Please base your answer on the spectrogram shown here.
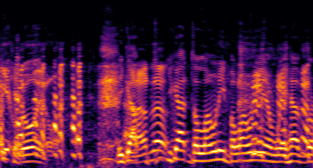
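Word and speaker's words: Delony: My last name rhymes with the lunch meat, dude. How you get royal? You got Deloney, Baloney, and we have the Royals.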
